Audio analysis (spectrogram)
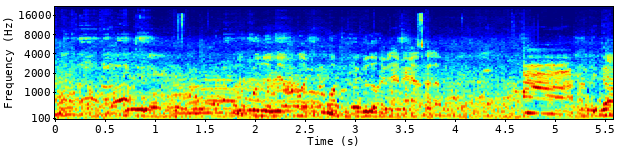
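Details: Friesian and cross-bred bull calves at Aftabganj cattle market, Dinajpur, on 10 September 2024, during bargaining; several short, rising-then-falling lowing moos over a busy crowd with men talking nearby.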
